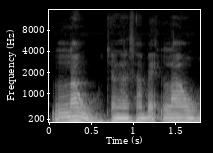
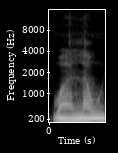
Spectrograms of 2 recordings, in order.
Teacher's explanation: jangan sampai Lau tidak o tapi u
